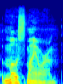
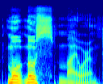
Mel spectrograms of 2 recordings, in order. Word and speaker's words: Mos Maiorum: Moris Maiorum? – Yeah, Mos Maiorum. – Mos Maiorum.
